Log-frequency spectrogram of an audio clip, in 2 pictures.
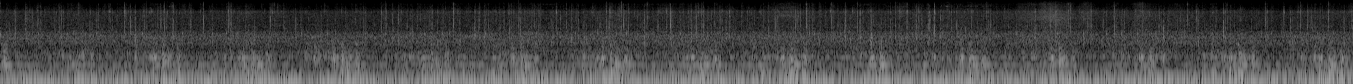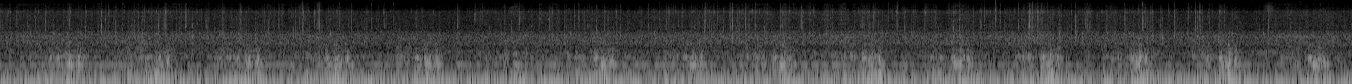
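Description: Inside an Amtrak passenger train running at speed: a steady low rumble with a constant hum and a faint regular pulse about one and a half times a second.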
